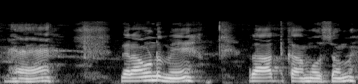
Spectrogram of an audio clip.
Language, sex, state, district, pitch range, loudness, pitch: Hindi, female, Haryana, Jhajjar, 145-170 Hz, -13 LUFS, 160 Hz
